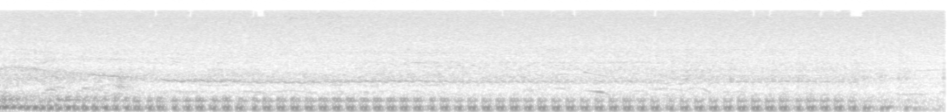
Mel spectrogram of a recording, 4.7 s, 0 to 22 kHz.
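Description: Honda CB500 parallel-twin engine idling with an even, rapid exhaust pulse as the bike creeps into a parking spot, then switched off near the end.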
